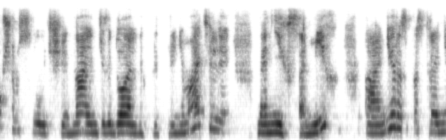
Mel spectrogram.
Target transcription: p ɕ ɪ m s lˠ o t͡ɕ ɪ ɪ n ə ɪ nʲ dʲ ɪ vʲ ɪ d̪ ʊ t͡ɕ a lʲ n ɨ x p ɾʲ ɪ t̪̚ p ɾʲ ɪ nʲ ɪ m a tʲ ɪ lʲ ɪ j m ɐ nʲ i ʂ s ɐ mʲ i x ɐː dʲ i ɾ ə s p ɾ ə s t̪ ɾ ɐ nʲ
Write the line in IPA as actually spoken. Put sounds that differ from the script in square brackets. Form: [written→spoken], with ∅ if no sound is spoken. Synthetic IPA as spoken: p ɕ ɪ m s lˠ [o→u] t͡ɕ ɪ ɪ n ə ɪ nʲ dʲ ɪ vʲ ɪ d̪ ʊ [t͡ɕ→∅] a lʲ n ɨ x p ɾʲ ɪ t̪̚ p ɾʲ ɪ nʲ ɪ m a tʲ ɪ lʲ ɪ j [m→n] ɐ nʲ i [ʂ→x] s ɐ mʲ i x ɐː [dʲ→nʲ] i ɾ ə s p ɾ ə s t̪ ɾ ɐ nʲ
